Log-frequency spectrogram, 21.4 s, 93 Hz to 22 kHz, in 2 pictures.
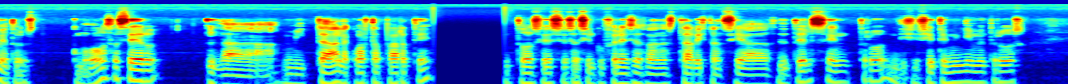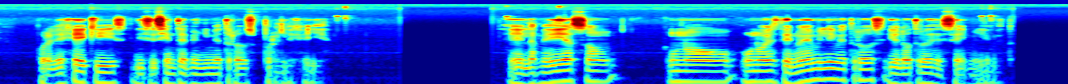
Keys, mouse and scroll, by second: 4.6 click, 14.2 click, 14.9-15.2 scroll down 2, 15.9 click, 16.8 scroll up 2, 17.1 scroll down 2, 17.4 scroll up 2, 20.6 click.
